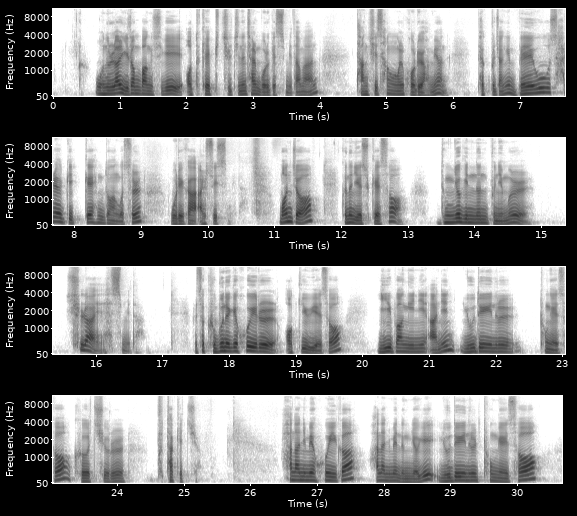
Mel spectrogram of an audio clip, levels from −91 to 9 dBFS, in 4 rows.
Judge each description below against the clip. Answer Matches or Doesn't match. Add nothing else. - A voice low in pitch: Matches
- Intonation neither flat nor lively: Matches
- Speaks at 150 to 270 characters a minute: Matches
